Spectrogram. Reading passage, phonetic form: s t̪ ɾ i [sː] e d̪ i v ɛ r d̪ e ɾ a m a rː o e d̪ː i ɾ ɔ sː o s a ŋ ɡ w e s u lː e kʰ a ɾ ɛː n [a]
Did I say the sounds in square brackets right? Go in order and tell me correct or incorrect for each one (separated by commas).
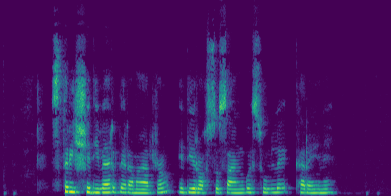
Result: incorrect, incorrect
